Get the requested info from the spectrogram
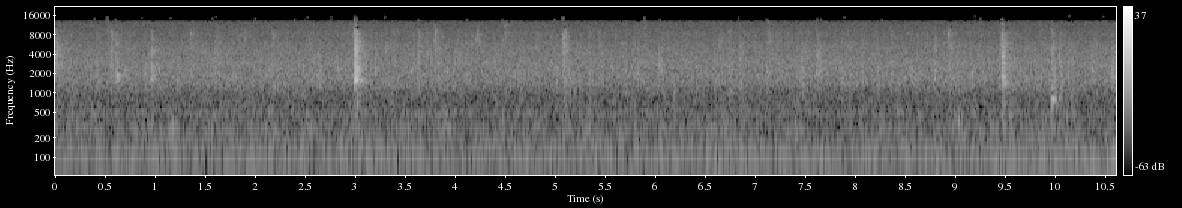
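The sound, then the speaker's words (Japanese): Steady rain falls in a soft, continuous hiss, with scattered louder drips and taps landing irregularly, one sharper tap standing out near the start. No voices. “雨止んだら首輪買いに行こうな。”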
